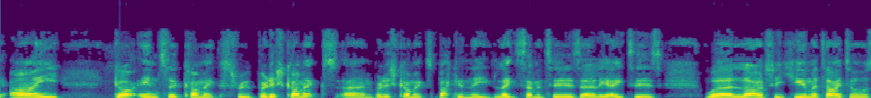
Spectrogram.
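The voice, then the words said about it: Southwest English accent. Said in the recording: “I'm from the UK, as you could probably guess from my accent. I'm from the southwest of the UK.”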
